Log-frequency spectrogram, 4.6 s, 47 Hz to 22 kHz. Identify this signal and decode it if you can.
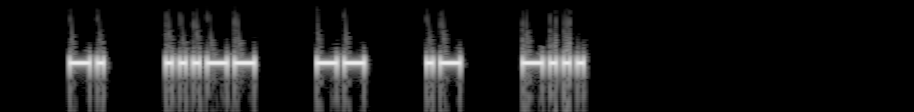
Morse code, heard as a keyed tone, about 36 wpm, spaced as for 20 wpm, 700 Hz. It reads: N3MAB
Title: USA Call Signs - 5 Characters - 3x Character Spacing - 35wpm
